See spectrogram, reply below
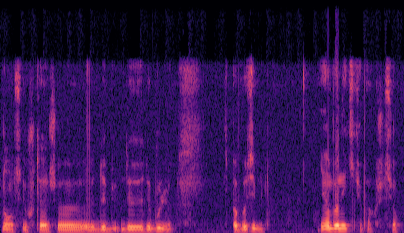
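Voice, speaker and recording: A man's voice: lowish voice, level tone, normal speed, gravelly, warm tone. French-speaking man narrating a game walkthrough. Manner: chatty, explains as he plays, talks to the game. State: slightly ill, coughing. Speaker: gameplay commentator. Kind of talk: casual gameplay walkthrough commentary.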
